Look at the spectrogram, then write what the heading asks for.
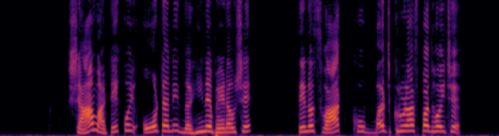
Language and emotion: Gujarati, disgusted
